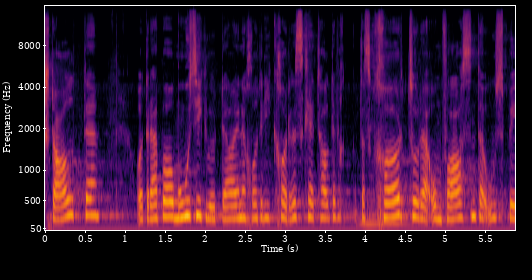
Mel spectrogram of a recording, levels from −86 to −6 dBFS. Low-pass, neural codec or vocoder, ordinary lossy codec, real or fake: 14.4 kHz; none; none; real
